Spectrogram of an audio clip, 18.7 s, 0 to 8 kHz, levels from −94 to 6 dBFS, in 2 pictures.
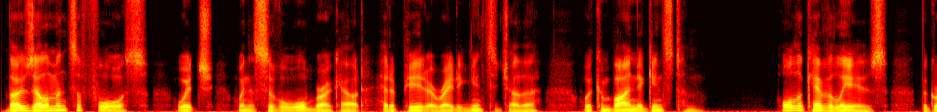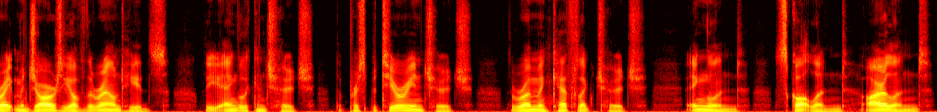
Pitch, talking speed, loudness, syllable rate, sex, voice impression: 100 Hz, 140 wpm, -20 LUFS, 5.2 syllables/s, male, masculine, adult-like, cool, intellectual, slightly calm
